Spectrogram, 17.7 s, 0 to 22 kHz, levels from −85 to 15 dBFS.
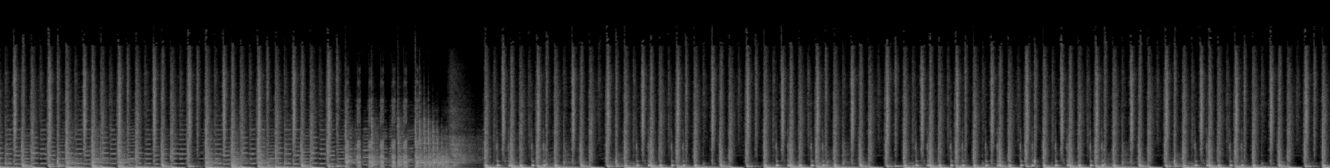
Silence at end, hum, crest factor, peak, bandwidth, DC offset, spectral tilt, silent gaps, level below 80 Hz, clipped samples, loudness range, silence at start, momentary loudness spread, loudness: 0 s; none; 16 dB; -8 dBFS; 17 kHz; under 0.1%; -4.5 dB/octave; none; -26 dBFS; under 0.1%; 2 LU; 0 s; 4 LU; -25 LUFS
